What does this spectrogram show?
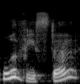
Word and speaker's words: La'Vista: um so with that i am lavista and if you remember asta lavista you will say my name right every single time i promise um and like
